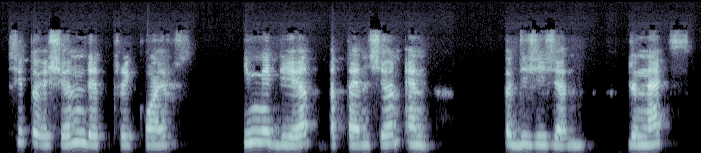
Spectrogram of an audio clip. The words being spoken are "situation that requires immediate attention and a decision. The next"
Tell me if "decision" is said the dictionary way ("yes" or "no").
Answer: no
